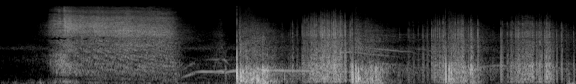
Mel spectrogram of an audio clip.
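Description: Aerial fireworks: a loud hiss lasting over a second, then a sharp bang a little past two seconds in, followed by several crackling bursts.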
